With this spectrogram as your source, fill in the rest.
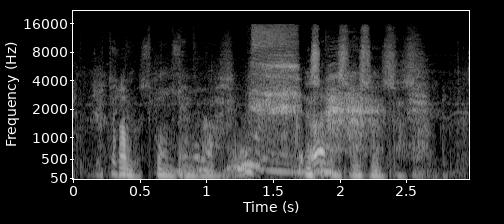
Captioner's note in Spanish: Quejidos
